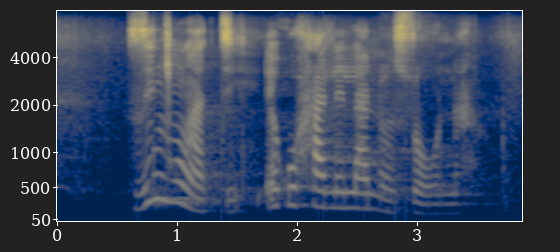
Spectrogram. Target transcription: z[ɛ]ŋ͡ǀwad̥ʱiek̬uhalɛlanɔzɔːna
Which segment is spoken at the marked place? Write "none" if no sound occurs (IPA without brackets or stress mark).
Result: i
